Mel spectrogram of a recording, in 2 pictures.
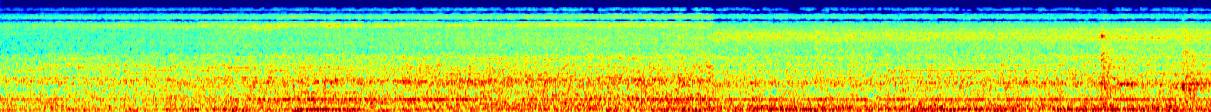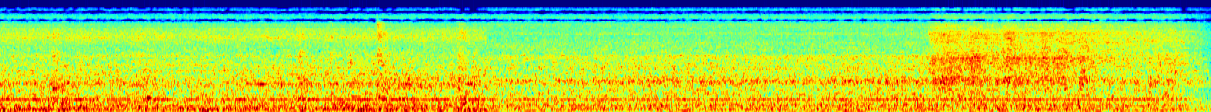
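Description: Multi-spindle NC router machining clear acrylic sheet, with its dust-extraction suction running: a steady whooshing machine noise with a constant mid-pitched tone and a low hum under it. The hiss grows a little louder near the end.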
